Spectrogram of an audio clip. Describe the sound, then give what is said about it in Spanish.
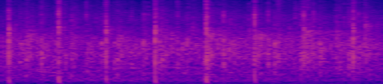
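An audience claps in recognition of a group of IKEA staff, with the dense patter broken by several sharper, louder individual claps. The applause holds a fairly even level for a few seconds. “para los que pido, a modo de reconocimiento, un aplauso.”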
